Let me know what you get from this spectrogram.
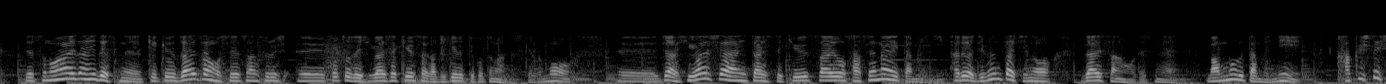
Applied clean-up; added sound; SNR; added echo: none; none; none; none.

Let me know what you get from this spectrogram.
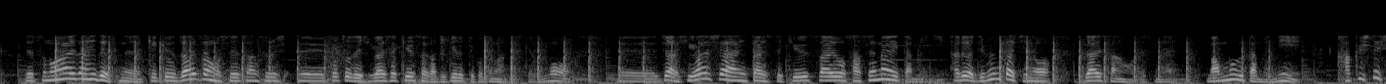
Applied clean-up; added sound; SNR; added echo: none; Knock / Wood; 11 dB; none.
